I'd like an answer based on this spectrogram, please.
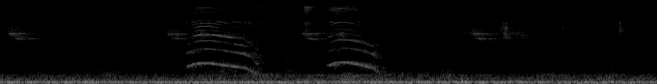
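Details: Two clear kitten meows from one of three kittens, each a rising then falling arched cry, over a steady low rumble; perhaps wanting to return to its mother.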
